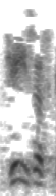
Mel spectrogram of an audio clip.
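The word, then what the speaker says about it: Jesús: They pronounce it Jesus, by the way. Jesus, or Jesus, J-E-S-U-S. Here's Jesus Prado, Jesus Gonzalez. That's a very common name among Hispanic people. And again, it's pronounced Jesus, but it's spelled Jesus.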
